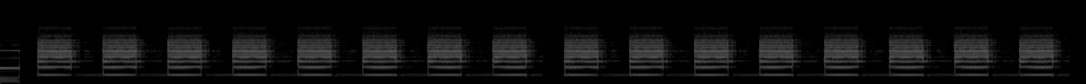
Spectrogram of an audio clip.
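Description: Electronic alarm beeping in an even rhythm, about two beeps a second, each a low buzzer-like tone; the beeping stops briefly about halfway through and then resumes at the same pace.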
